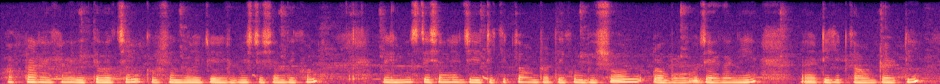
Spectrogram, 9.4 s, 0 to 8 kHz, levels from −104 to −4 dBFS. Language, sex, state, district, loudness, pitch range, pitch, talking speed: Bengali, female, West Bengal, North 24 Parganas, -18 LUFS, 205-225 Hz, 210 Hz, 145 wpm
